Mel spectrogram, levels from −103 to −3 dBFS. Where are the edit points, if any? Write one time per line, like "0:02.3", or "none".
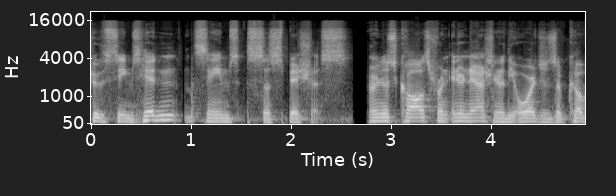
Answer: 0:01.0
0:02.7
0:04.0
